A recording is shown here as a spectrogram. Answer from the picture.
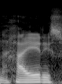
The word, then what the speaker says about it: hiatus: In fact, it just returned with episode 71 after being on hiatus for these last few months. I just pronounced hiatus like diabetes. Hiatus.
